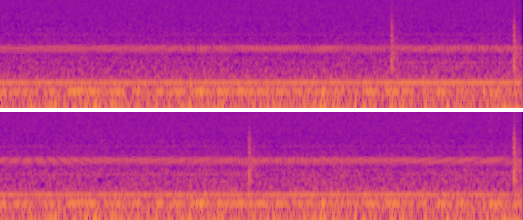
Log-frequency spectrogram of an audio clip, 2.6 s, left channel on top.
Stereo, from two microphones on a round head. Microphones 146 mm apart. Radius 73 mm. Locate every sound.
Only background noise.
